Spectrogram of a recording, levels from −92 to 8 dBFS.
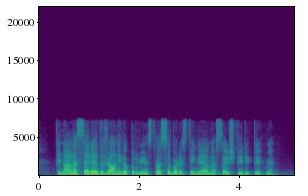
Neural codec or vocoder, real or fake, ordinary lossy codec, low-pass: codec, 16 kHz, 0.5 kbps, FunCodec, trained on LibriTTS, 25 frames a second; fake; none; 7.2 kHz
